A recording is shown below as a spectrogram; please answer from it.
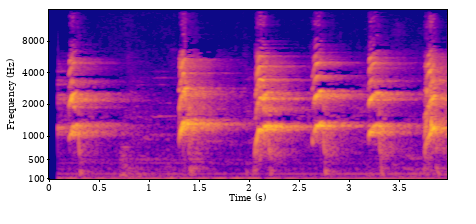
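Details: Toy Poodle, unhappy with a water bottle sitting there, fighting back at it: six sharp, high-pitched yappy barks, spaced roughly half a second to a second apart, in a quiet room with a faint steady low hum.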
